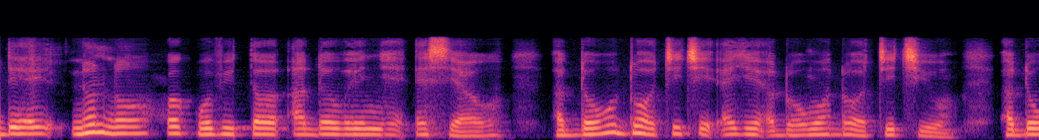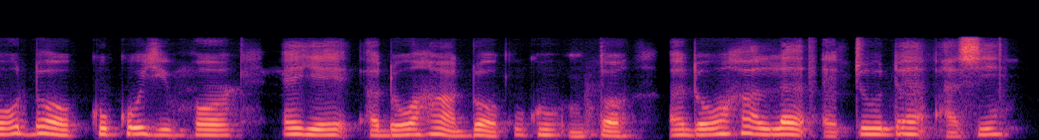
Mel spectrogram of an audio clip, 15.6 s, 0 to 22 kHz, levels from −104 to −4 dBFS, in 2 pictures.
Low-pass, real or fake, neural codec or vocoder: 7.2 kHz; fake; codec, 16 kHz, 0.8 kbps, ZipCodec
